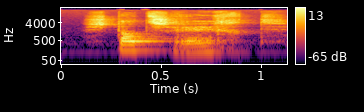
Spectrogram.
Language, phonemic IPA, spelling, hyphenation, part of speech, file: Dutch, /ˈstɑts.rɛxt/, stadsrecht, stads‧recht, noun, Nl-stadsrecht.ogg
- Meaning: town privileges, city rights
